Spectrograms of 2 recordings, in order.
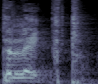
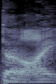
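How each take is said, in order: First: The name ends with a short 'ikt' sound. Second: The name ends with a long 'ite' sound. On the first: The speaker calls it right. "It's Delict" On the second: The speaker calls it wrong. "It's not Delight, is it?"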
